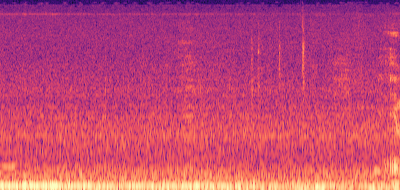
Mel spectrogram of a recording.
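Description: A steady low rumble with no distinct events, heard through a pause between sentences.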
